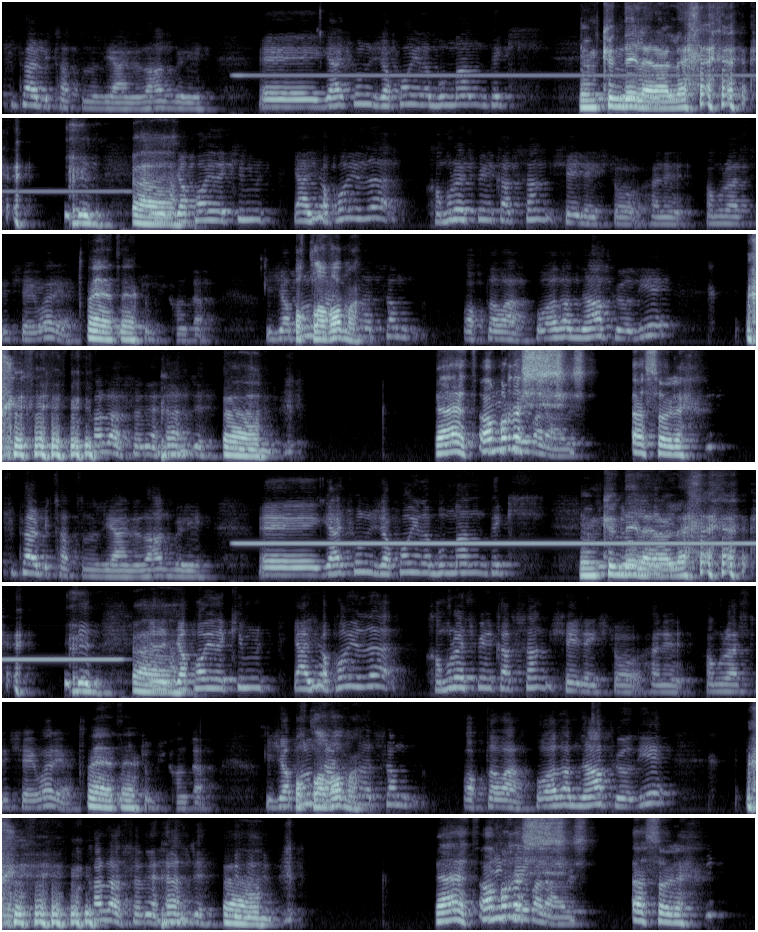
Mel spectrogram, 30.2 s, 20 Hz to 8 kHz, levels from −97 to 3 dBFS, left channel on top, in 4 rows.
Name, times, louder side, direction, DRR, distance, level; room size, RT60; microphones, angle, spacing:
voice 1, 0.0-2.0 2.6-5.1 5.9-6.8 8.2-8.7 9.0-10.2 10.5-11.5 11.8-15.8 16.2-17.1 17.7-19.2 19.7-21.7 22.6-25.5 27.5-28.4 29.7-29.8, right 1 dB, 80° right, 3 dB, 3.5 m, -35 dB
sound 1, 2.3-8.7, right 13 dB, 65° right, 3.3 m, -38 dB
voice 2, 5.8-7.3 8.2-8.4 8.8-9.3 15.9-16.4 18.2-18.6 22.5-23.5 24.8-25.2 27.0-28.4 28.9-29.6, left 3 dB, 65° left, 10 dB, 1.8 m, -25 dB
21.5 x 8.8 x 3.9 m, 0.33 s
head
